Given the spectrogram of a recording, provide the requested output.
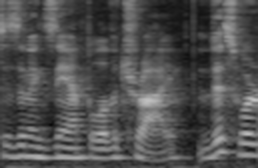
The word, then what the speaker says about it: trie: A trie, that's how this is pronounced right here.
